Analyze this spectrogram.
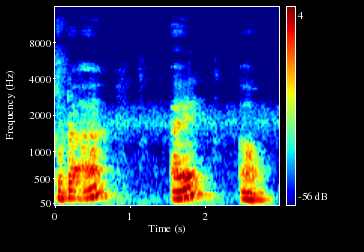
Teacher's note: जिनके उच्चारण में मुख आधे से ज्यादा खुलता है। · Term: अर्ध विवृत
